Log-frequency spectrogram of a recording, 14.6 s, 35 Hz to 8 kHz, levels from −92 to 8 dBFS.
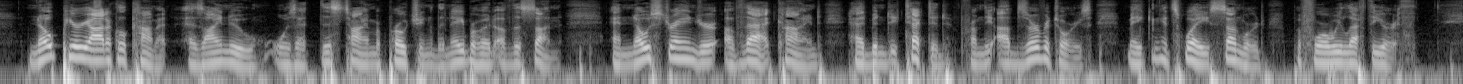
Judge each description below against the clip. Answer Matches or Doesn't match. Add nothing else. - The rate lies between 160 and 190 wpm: Doesn't match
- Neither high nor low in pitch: Doesn't match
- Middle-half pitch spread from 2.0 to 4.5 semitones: Matches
